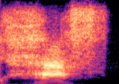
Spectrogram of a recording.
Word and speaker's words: half: and of course I'm going to pronounce the H a half pint. Yeah, it's pronounced. Sound. It's not silent, in other words. Yes. But you know, have you ever heard a British person say, "An half pint, mate? I'd like an half pint. Pour me an half pint, bartender." Right. Like a Cockney, yeah. Cockney accent or an Australian, an Aussie accent, they do not pronounce the H, actually.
